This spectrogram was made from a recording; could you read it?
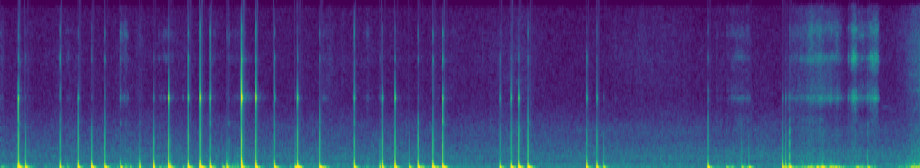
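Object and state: Wooden candle lid.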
